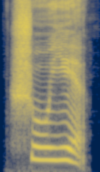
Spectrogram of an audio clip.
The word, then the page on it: 输液: shū yè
